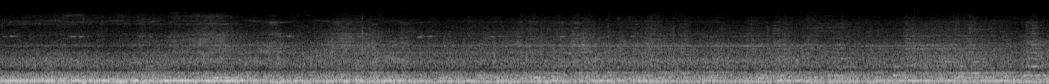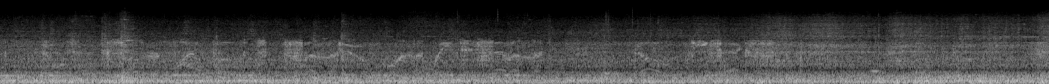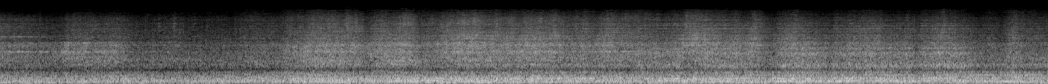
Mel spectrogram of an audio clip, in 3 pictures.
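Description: Freight cars of a passing train rolling by: a steady rumble of wheels on rail. It grows louder about three-quarters of the way through.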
